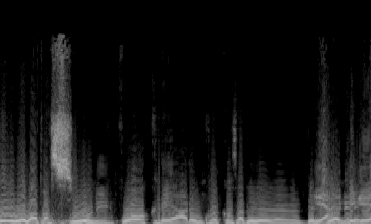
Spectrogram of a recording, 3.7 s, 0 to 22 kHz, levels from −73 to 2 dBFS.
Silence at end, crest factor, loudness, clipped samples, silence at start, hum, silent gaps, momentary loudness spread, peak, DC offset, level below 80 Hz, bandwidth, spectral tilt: 0 s; 14 dB; -25 LUFS; under 0.1%; 0 s; none; none; 8 LU; -10 dBFS; under 0.1%; -52 dBFS; 19 kHz; -4 dB/octave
